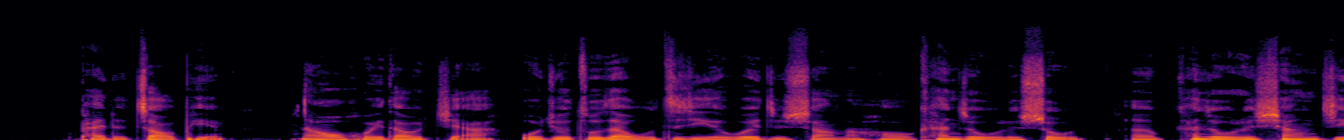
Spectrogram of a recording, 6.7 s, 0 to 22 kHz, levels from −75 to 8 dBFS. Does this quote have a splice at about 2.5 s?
yes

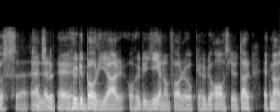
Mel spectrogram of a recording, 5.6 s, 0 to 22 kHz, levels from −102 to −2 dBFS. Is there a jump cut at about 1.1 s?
yes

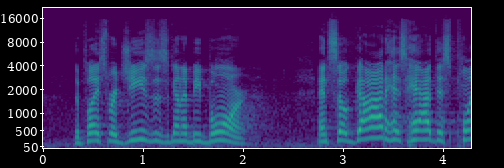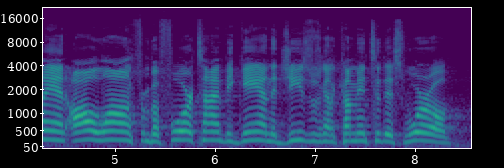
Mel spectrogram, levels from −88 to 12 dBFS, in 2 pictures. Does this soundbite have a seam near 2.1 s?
no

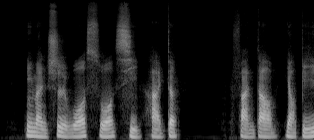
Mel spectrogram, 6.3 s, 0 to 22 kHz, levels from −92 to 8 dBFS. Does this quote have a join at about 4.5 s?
yes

